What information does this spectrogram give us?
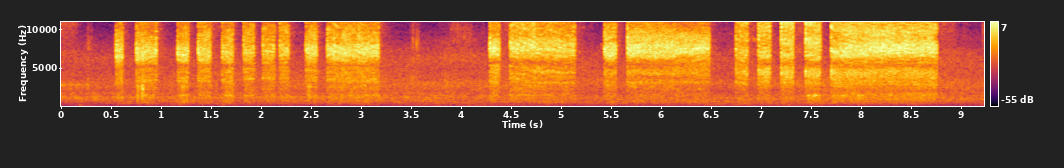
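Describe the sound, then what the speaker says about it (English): Brake cleaner sprays onto the spindle bore of a Freightliner Cascadia truck during a king pin bushing job, in close, loud hissing bursts separated by short gaps, with no talking. "Now we're gonna hit it with some brake cleaner."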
